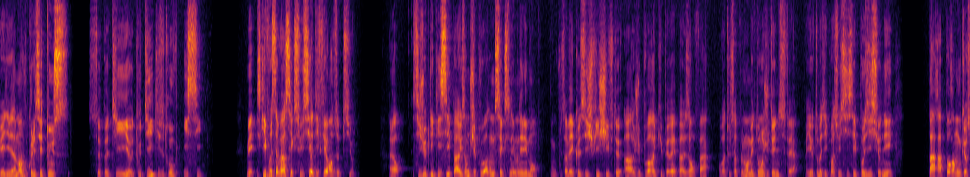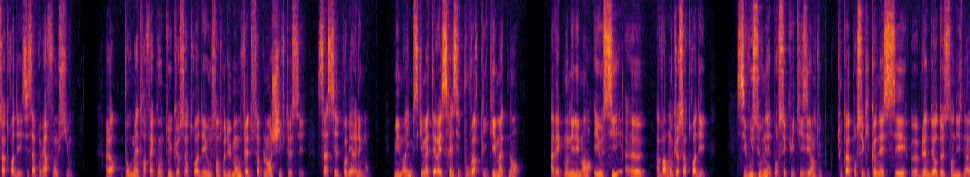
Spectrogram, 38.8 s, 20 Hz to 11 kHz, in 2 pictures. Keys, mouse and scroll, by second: 1.2-5.3 scroll down 2, 5.3-8.1 middle drag, 8.1 click, 8.8-12.1 middle drag, 12.1 shift+a, 15.7 scroll down 2, 15.7-29.0 middle drag, 21.3-22.0 scroll up 2, 22.0 scroll up 1, 22.1-25.0 scroll down 2, 25.0 shift+c, 26.3-26.6 scroll up 1, 29.0 click.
